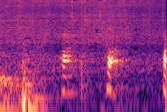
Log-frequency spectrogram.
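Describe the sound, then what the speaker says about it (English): Onions sautéing in oil on a hibachi grill, with soft sizzling and a few brief scraping stirs from a spatula, quiet and close. "let me get some onions. I mean, how about we just oil stuff once it gets on the grill? That'll help. Let me saute my onion."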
